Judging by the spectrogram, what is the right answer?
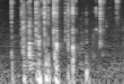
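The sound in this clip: Typing on a computer keyboard to search for a Magic: The Gathering Online card: many quick, irregular key clicks in a steady run, faint and with no voices.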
